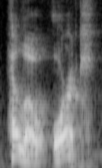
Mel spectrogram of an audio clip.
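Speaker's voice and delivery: hammed-up adventurer hailing an orc; friendly adventurer. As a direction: greet a monster in pretend play. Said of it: "you walk up to the orc and you go".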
